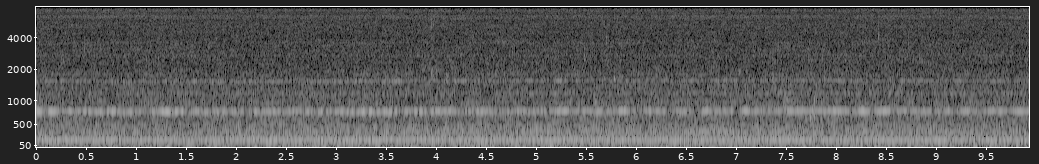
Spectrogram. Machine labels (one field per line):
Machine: pump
